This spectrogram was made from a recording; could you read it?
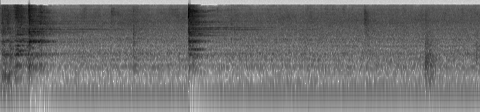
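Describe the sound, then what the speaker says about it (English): Metal lid clattering onto a pot of onions cooking on low heat, a sharp clank at the start followed by a couple of lighter taps, over a steady low kitchen hum. "put the lid on."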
